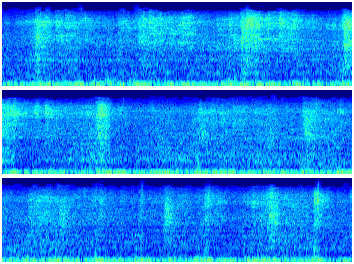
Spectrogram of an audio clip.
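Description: Freight cars rolling past at close range: a steady rumble of steel wheels on rail, broken by sharp clacks about once a second.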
